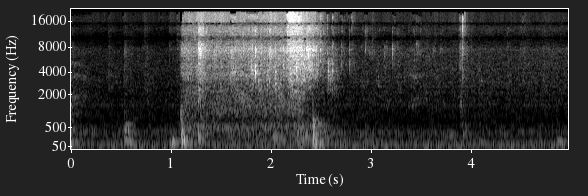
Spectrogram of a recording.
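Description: Kitchen tap water runs steadily into a sink while tomatoes are rinsed under it, a close splashing flow that swells briefly at times and carries no talk.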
